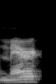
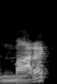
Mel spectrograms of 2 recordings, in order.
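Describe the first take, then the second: First: The name is said with a plain English pronunciation. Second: The name is said with a Polish pronunciation. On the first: It is how the person actually says his name. "it's as plain as you said it" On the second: It follows the traditional family origin. "the more traditional Polish way to say it"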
